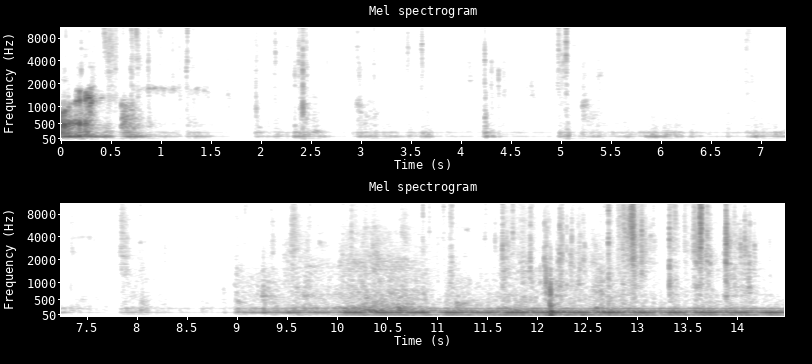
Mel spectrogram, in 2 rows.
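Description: Pages of a Bible being flipped and rustled to 2 Corinthians 4, a quick series of papery swishes and taps, followed by a steadier, denser rustling with a low background hum.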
